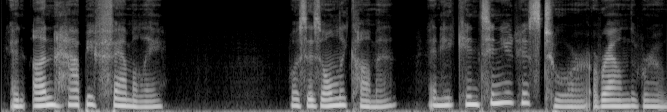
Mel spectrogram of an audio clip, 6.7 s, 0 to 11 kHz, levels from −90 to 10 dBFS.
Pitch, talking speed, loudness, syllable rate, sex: 195 Hz, 135 wpm, -16 LUFS, 4.8 syllables/s, female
